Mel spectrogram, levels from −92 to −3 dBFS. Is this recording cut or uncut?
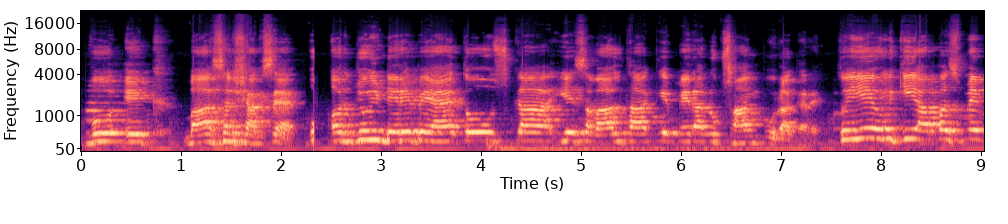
cut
